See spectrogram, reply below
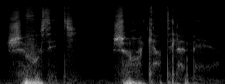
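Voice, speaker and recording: Young woman in a hushed library whisper. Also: moderate pace. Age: young adult. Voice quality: breathy, unvoiced whisper. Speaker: host of a book recommendation video. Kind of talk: whispered ASMR talk about favourite books, with some reading aloud.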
